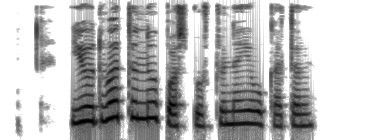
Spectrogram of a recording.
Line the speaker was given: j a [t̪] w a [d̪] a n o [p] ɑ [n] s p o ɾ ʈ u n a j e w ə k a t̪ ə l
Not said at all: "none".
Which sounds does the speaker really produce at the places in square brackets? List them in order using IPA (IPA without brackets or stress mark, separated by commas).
d̪, t̪, p, none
